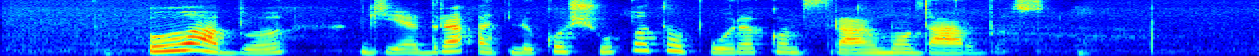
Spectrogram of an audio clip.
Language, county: Lithuanian, Marijampolė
